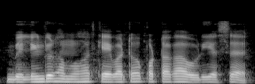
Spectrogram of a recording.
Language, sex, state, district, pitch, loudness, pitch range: Assamese, male, Assam, Kamrup Metropolitan, 120 Hz, -16 LUFS, 115-130 Hz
